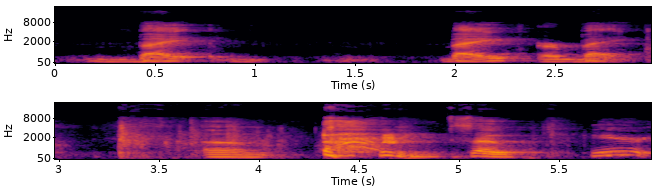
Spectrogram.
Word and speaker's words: Bet: Um, and it's pronounced ba bait or bait.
